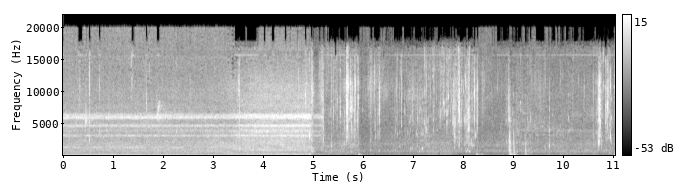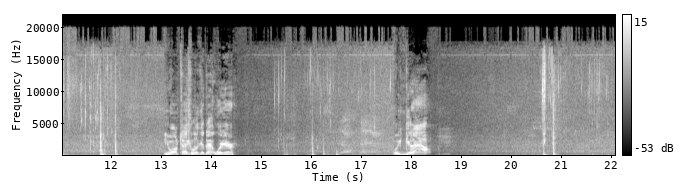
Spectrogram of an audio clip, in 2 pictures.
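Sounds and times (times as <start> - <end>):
hum with high whine: 0.0 - 5.3
paddle knocking against kayak: 0.0 - 6.4, 7.8 - 9.8, 10.6 - 12.4, 15.3 - 17.2, 20.6 - 21.9
paddle splashing water: 0.0 - 13.8, 14.6 - 17.9, 20.5 - 22.0
moving water wash: 0.0 - 18.4, 19.0 - 22.0.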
